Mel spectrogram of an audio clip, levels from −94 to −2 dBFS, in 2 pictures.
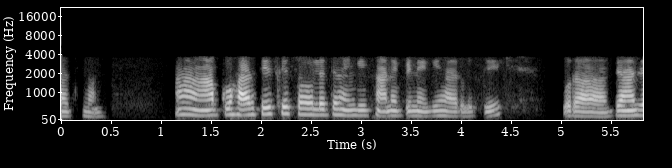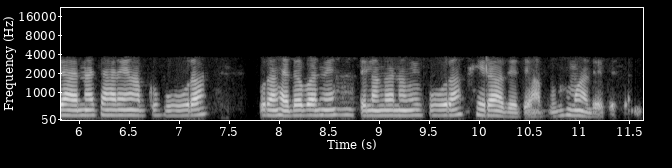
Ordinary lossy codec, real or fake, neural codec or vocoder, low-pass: none; real; none; 3.6 kHz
